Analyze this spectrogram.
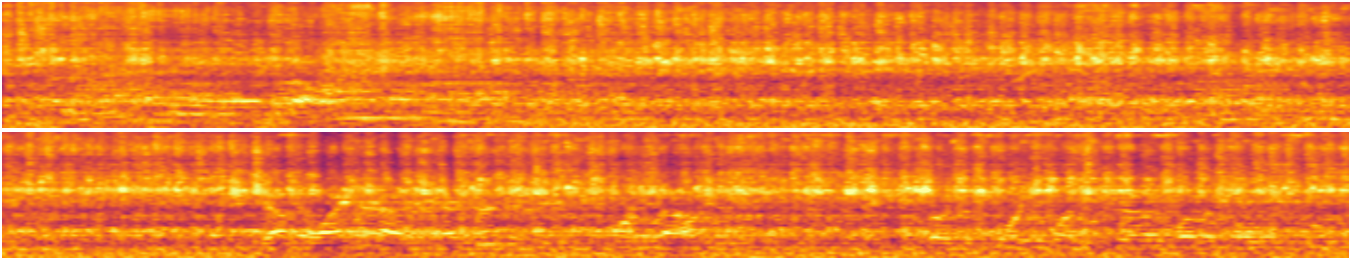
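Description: A car engine rumbles loudly and roughly nearby.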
